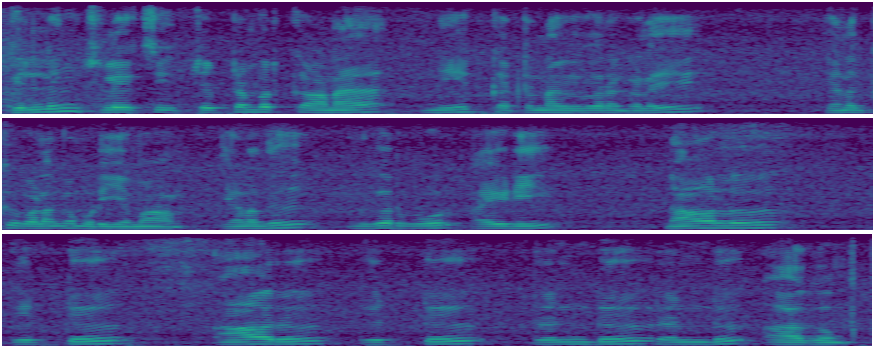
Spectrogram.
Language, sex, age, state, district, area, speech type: Tamil, male, 60+, Tamil Nadu, Madurai, rural, read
